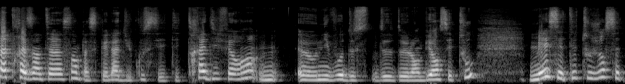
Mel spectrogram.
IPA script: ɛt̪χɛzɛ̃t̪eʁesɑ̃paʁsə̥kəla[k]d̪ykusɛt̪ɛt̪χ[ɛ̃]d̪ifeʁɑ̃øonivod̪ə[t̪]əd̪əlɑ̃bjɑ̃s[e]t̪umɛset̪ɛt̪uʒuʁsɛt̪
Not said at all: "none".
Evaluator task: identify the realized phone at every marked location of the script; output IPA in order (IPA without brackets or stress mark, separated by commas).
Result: none, ɛ, d̪, e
